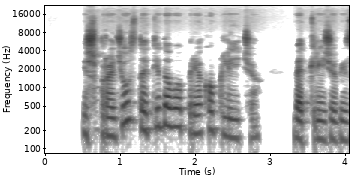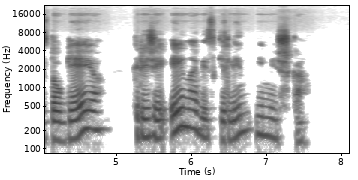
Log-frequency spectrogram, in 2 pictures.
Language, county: Lithuanian, Panevėžys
